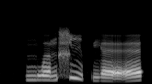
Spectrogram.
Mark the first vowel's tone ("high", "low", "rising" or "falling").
rising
